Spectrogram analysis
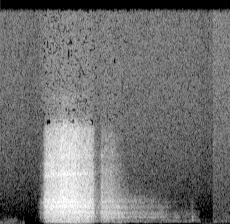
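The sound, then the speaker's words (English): A slow, deep breath is drawn in and let out during a guided relaxation exercise. A fuller breathy intake is followed by a longer, softer exhale that fades out. The breathing is quiet and there is no talk. “So nice deep breath in and out.”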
